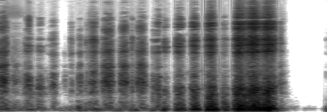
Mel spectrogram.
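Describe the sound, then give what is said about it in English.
A person pants rapidly like a dog, a string of short breathy huffs that grow louder and quicker, ending in a long, harsh exhale before silence. No talking. “Like a dog like panting.”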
